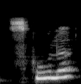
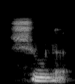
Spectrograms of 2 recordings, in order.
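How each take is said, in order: First: The word does not begin with sh. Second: The word begins with an sh sound. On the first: The speaker calls it wrong. "it's not Schule" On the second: The speaker calls it right. "it has to be pronounced as sh"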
